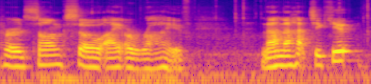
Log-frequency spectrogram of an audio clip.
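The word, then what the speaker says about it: 七: You actually wouldn't say Shichi, it's Nana. Yeah, And I'm like, what the fuck is my life and numbers?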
